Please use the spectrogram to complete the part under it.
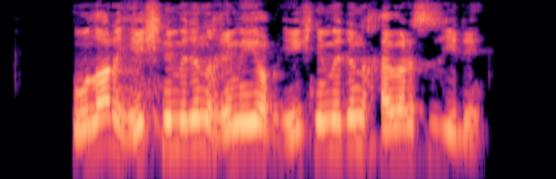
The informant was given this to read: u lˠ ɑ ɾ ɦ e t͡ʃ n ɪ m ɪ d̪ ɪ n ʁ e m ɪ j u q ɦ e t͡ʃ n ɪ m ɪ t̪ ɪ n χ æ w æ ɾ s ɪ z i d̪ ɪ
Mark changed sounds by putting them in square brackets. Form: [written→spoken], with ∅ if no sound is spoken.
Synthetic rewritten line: u lˠ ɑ ɾ ɦ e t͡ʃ n ɪ m ɪ d̪ ɪ n ʁ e m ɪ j [u→o] q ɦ e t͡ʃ n ɪ m ɪ [t̪→d̪] ɪ n χ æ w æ ɾ s ɪ z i d̪ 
